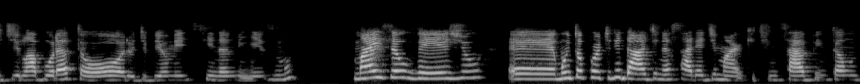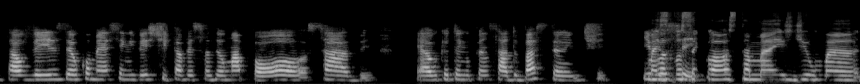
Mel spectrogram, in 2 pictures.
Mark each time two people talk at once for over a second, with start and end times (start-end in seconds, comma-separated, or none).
none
